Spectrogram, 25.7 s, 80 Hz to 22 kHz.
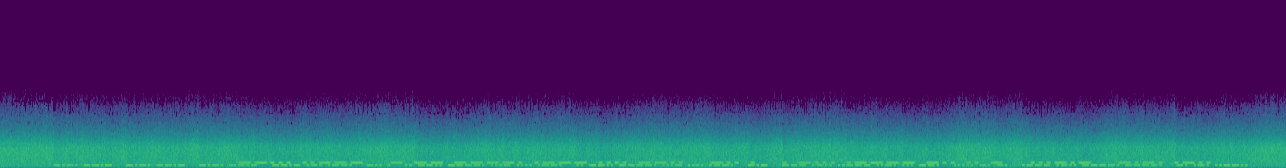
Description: Morse code, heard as two keyed tones, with radio static. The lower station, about 28 wpm, 540 Hz: CQ CQ CQ QRP DE IZ9VHP IZ9VHP K OL2FSG 5NN JL99 NR?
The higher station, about 15 wpm, 890 Hz: 72 TM9JHZ DE EB1DIT <SK> CL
